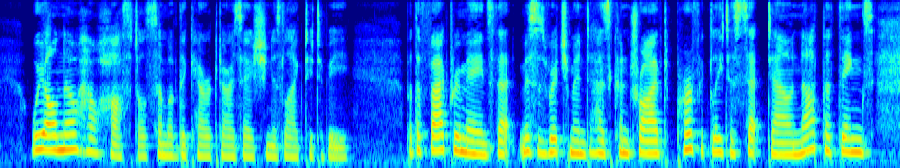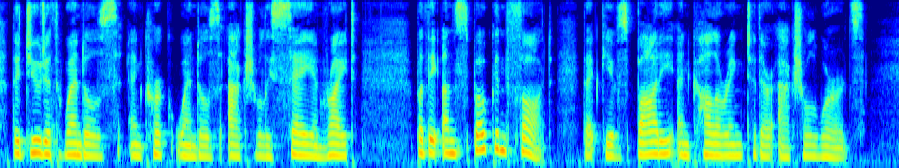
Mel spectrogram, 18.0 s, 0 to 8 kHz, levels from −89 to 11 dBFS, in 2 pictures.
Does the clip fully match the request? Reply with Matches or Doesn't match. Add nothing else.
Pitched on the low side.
Doesn't match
